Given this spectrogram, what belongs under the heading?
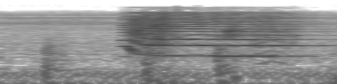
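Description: A loud, sustained air horn blast in the video game Lethal Company, about a second long, starting abruptly after a short thump and holding a steady bright tone.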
